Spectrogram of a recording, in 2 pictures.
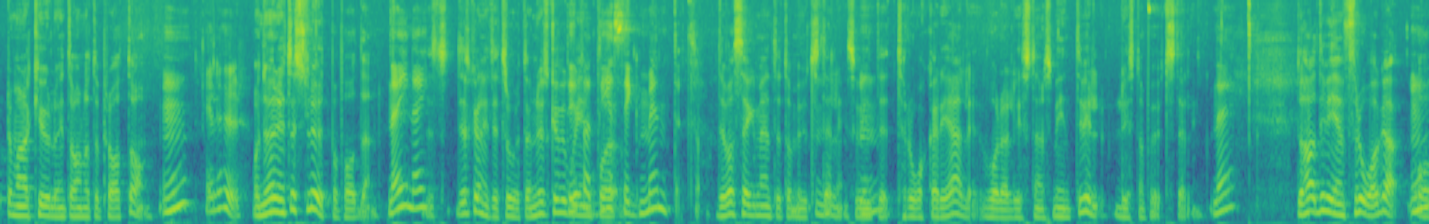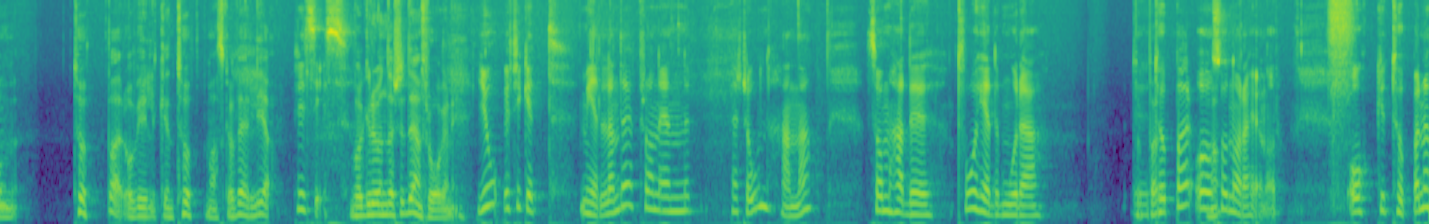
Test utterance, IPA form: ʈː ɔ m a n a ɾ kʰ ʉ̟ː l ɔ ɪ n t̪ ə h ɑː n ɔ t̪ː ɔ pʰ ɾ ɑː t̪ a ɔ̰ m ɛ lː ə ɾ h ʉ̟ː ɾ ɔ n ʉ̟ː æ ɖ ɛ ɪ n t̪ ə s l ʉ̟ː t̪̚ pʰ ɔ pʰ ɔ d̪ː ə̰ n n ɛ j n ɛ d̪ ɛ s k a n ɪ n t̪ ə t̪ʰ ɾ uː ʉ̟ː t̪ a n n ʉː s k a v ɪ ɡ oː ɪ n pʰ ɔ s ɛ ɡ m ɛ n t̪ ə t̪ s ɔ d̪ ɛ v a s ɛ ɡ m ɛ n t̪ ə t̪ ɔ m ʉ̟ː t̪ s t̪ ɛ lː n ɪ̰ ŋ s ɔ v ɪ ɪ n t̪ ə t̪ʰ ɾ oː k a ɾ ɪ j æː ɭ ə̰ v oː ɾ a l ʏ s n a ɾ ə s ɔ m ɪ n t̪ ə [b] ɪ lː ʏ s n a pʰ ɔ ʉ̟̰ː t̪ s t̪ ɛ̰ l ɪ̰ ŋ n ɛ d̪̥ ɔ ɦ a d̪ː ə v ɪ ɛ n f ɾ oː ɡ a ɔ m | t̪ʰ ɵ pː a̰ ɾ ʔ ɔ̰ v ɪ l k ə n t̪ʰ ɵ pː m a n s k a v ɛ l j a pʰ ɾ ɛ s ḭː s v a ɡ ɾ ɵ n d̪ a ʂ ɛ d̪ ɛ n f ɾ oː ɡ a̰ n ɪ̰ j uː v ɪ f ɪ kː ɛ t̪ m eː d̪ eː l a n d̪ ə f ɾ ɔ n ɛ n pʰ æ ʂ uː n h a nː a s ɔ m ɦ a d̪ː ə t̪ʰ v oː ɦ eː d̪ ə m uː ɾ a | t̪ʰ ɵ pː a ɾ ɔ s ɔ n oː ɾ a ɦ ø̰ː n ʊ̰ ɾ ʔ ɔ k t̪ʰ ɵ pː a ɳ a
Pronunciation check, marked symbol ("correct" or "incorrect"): incorrect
